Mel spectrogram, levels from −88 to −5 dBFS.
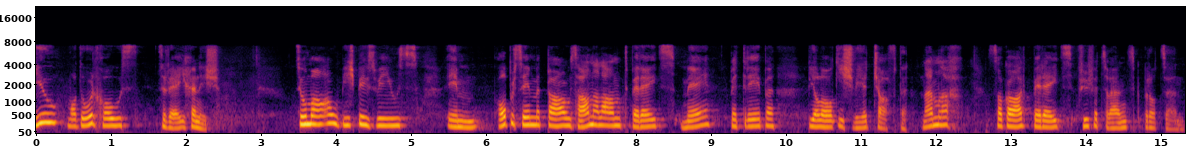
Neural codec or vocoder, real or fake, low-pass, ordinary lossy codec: codec, 16 kHz, 2 kbps, X-Codec, WavLM features, trained on Multilingual LibriSpeech; fake; 7.2 kHz; none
